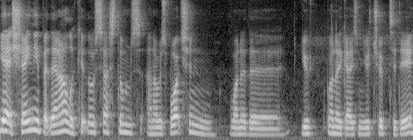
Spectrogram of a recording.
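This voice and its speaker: A man with a Scottish accent and ordinary pitch variation, in a very clean recording with a silent background. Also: fairly high pitch for a man. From Scotland. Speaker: homebrewer and YouTuber, guest co-host. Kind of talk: casual chat.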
